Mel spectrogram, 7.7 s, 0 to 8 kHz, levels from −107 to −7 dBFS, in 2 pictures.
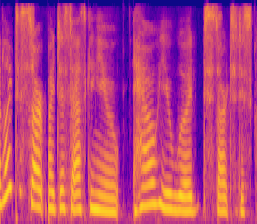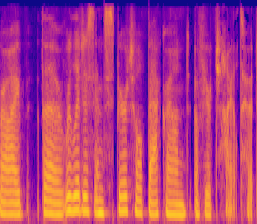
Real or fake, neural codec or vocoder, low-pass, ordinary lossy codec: real; none; 7.2 kHz; AAC, 32 kbps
